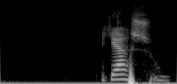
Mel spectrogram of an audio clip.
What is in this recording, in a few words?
"gia sou", greek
